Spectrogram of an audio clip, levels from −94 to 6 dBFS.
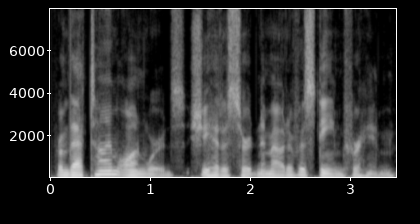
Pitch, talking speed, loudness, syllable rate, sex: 115 Hz, 225 wpm, -17 LUFS, 5.0 syllables/s, male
